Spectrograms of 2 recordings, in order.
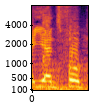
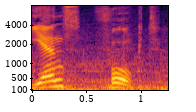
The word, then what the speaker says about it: Jens Voigt: Well, apparently I am Sir Jens Voigt nowadays because I'm working in TV now. No, it's my mom who would call me Jens Voigt.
